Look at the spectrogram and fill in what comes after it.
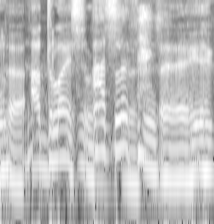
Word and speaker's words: Adolescence: Questa è la prima volta l'hai detto con l'accento giusto. – Adolescence.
